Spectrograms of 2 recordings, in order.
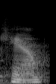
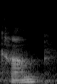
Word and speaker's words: Camp: And make sure, guys, to pronounce the word camp, not comp, okay?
